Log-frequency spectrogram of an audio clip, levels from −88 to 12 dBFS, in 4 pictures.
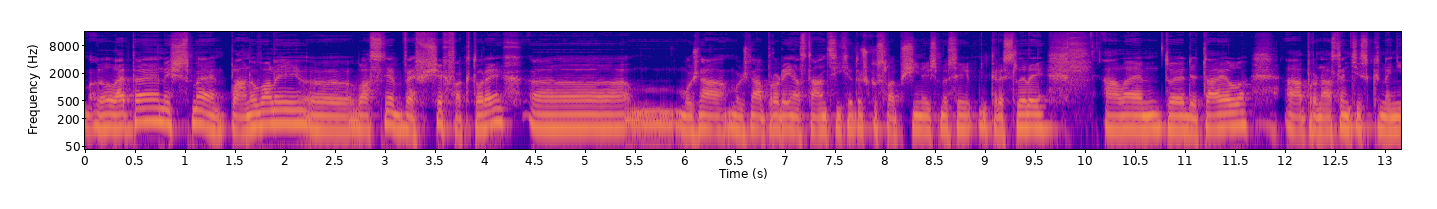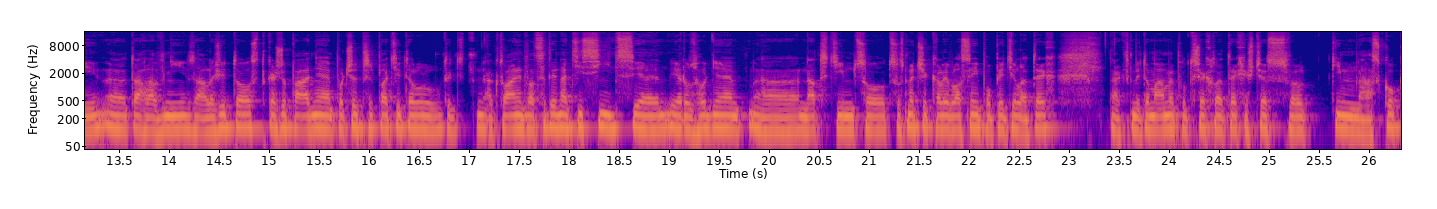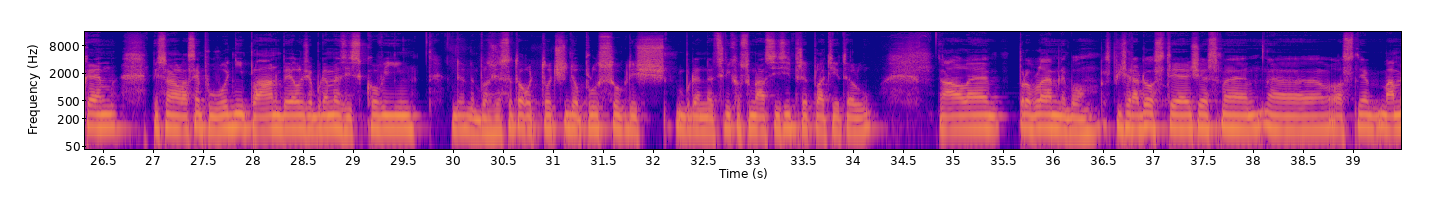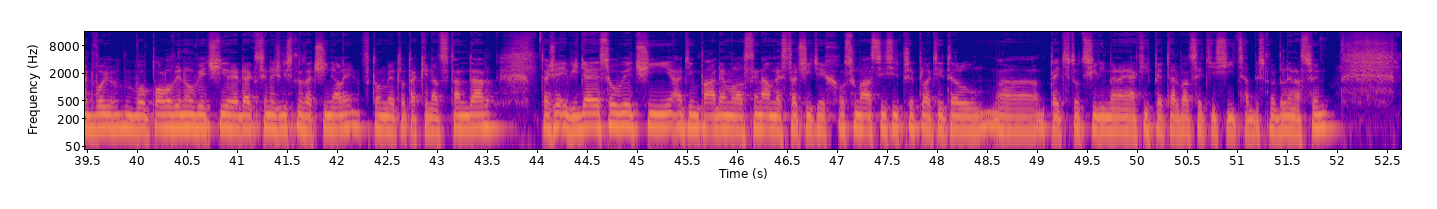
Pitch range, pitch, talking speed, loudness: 110-120 Hz, 115 Hz, 160 wpm, -24 LUFS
